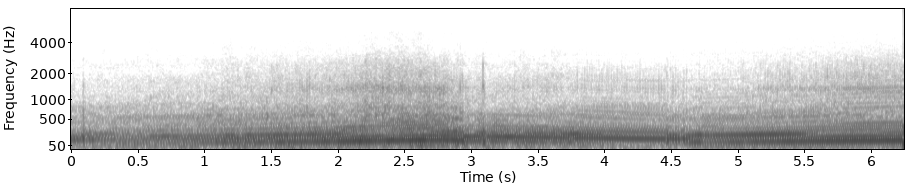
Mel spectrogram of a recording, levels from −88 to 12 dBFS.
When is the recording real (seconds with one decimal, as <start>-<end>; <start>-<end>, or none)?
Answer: 3.8-6.3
